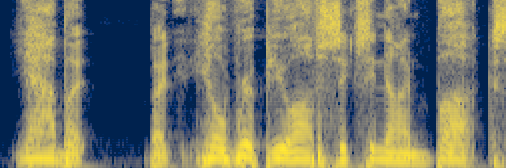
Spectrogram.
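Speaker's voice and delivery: all-out, high-pitched screaming. Retelling a guy screaming from the back during an exhibition: imitating someone screaming. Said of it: "this guy screams".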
